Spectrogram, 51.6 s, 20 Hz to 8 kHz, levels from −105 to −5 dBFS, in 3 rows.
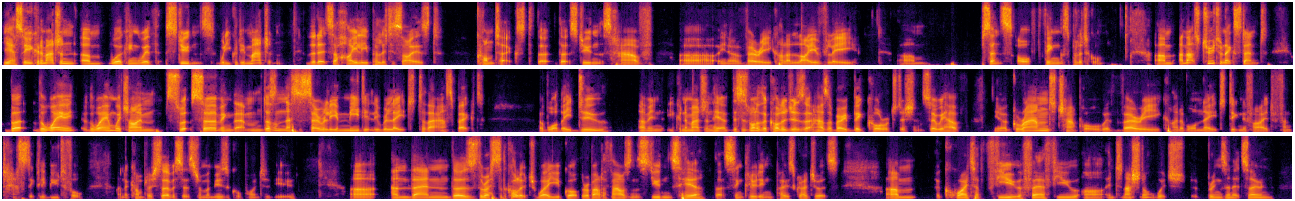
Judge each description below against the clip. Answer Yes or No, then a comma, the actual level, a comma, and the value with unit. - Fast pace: No, average, 165 wpm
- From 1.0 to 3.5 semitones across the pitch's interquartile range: No, average, 4.3 semitones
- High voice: No, low, 105 Hz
